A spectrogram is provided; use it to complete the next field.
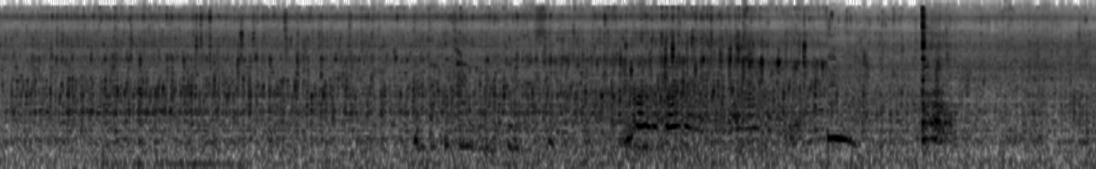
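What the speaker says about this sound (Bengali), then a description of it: "এখন আমি মাছগুলো একে একে ছেড়ে দিচ্ছি।" Pieces of chital fish lowered one by one into a simmering curry in a home kitchen, a soft continuous bubbling sizzle with a few gentle splashes midway, a voice faintly present over it.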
